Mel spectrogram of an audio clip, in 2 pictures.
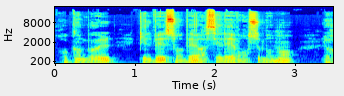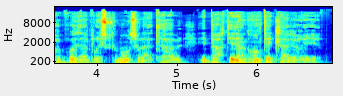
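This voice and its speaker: Brief: male narrator, low pitched, measured dramatic novel reading. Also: fairly even intonation, warm tone, slightly rough. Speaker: audiobook narrator.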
